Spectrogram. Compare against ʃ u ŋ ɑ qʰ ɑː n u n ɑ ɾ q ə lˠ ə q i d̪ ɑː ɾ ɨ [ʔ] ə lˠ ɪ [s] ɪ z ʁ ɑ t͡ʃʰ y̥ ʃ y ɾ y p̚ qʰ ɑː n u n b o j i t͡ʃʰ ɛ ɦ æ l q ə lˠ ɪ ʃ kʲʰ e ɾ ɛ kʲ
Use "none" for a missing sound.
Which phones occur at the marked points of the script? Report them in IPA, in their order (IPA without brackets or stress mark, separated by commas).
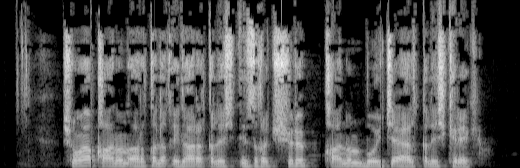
q, ʃ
